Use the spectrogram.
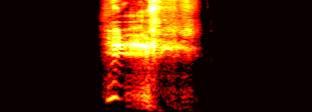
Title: late night uncovered and stifled sneezes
